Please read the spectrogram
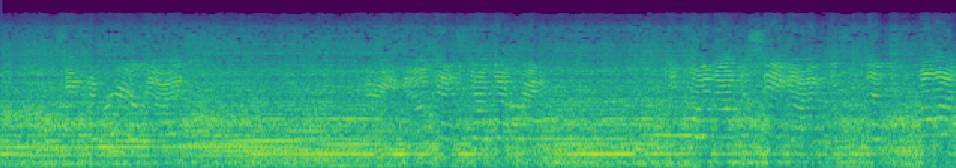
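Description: Loud, steady rushing of a staged rain-storm effect, water pouring onto a rocking ship set, with a low sustained tone under it and voices calling out over it.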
